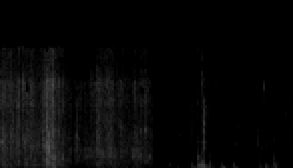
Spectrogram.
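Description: A plastic bottle crinkles in a gloved hand.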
